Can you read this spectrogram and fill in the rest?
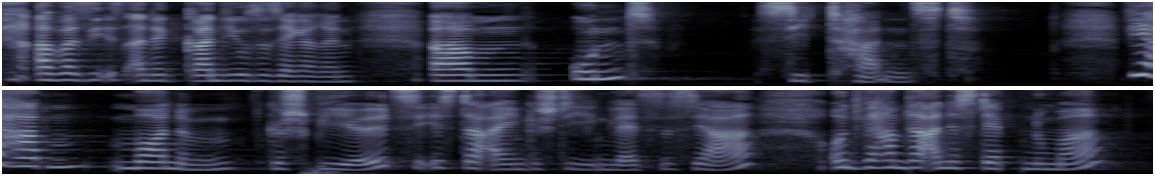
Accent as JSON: {"language": "German", "town": "Mannheim", "region": "Baden-Württemberg", "country": "Germany", "said": "Wir sind ja selber Mannheimer"}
